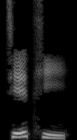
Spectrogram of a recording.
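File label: "解体", Mandarin Chinese; hsk; chinese-flashcards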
